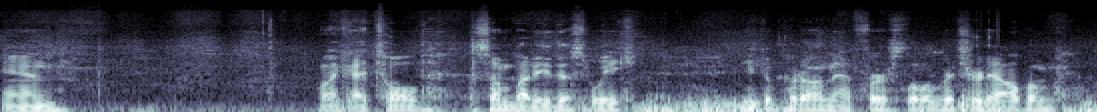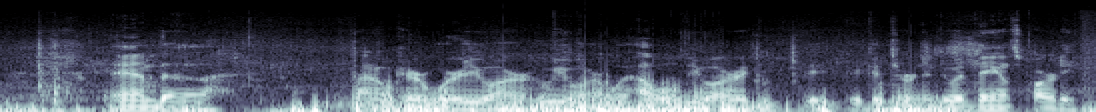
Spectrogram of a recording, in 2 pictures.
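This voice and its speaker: Over noticeable background noise, a man with a very deep, low pitch speaks quietly at a moderate pace, with ordinary pitch variation and long, frequent pauses. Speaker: window cleaner and rock music vlogger. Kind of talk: casual vlog monologue. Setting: outdoors at a client's house while working. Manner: quiet, hushed; hesitant, many fillers.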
